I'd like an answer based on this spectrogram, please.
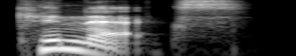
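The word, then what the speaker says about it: K'Nex: Connects. That's right. It's spelled word differently.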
